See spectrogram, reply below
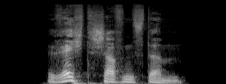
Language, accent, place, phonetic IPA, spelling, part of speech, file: German, Germany, Berlin, [ˈʁɛçtˌʃafn̩stəm], rechtschaffenstem, adjective, De-rechtschaffenstem.ogg
- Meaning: strong dative masculine/neuter singular superlative degree of rechtschaffen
